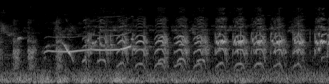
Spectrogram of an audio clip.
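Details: Wild Javan myna: a long rising whistle, then a rapid, even series of arched chirping notes, roughly five per second, with harsher squeaky overtones, over low rumbling background noise.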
